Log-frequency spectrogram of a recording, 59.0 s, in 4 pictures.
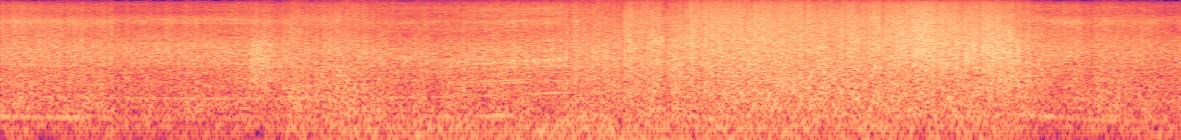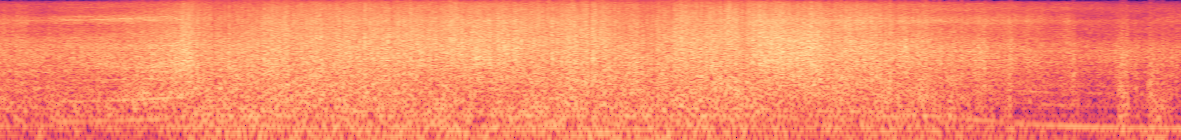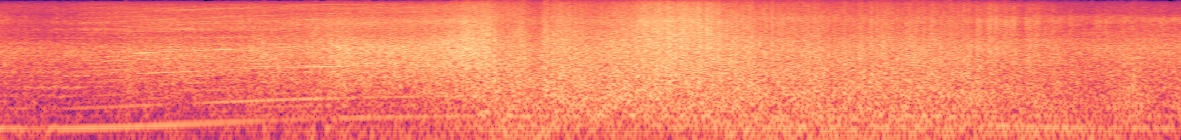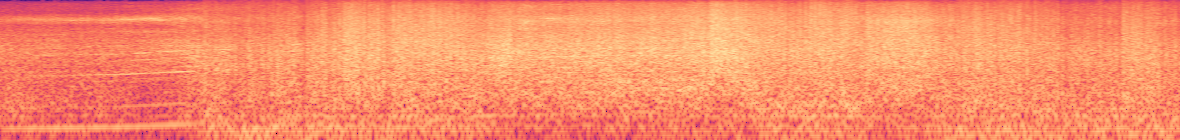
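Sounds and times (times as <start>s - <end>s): motorcycle engine revving: 0.0s - 59.0s
wind rush on microphone: 0.0s - 59.0s.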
